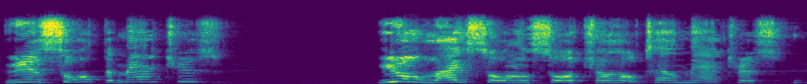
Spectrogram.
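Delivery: high, insistent mock scolding; high-pitched voice of advising friends; imitated spiritual friends. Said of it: "So they be like".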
